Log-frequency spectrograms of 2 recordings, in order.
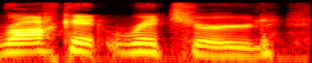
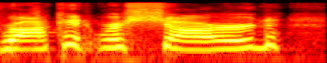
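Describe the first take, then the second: First: Richard is pronounced the English way. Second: Richard is pronounced the French way. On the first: The speaker calls it wrong. "Nothing nothing gets me more than uh, someone saying" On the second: The speaker calls it right. "It's Rocket Richard for anyone uh, not in the know"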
